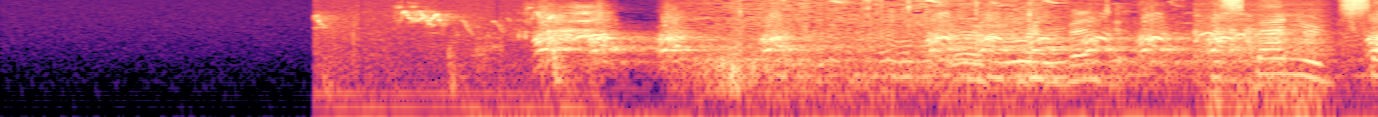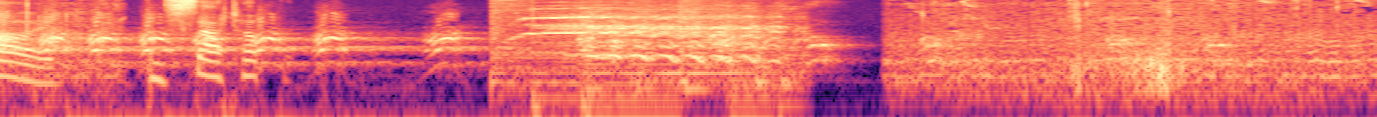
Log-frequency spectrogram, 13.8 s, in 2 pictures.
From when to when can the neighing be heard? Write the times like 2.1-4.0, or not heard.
1.6-3.1, 6.0-6.7, 9.3-10.9.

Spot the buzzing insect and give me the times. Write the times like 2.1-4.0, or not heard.
3.4-7.5, 11.3-13.7.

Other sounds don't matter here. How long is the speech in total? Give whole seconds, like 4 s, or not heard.
4 s.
